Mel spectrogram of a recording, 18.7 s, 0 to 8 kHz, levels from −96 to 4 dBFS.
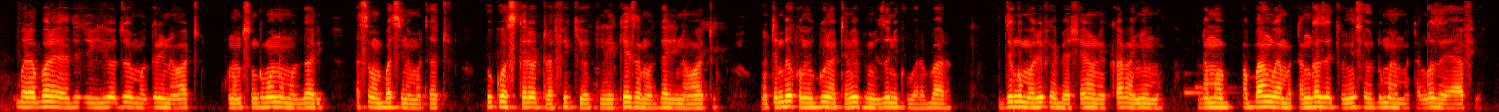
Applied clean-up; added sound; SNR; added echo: none; none; none; none.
